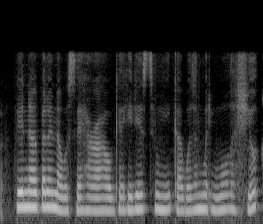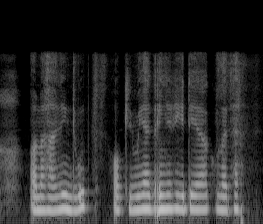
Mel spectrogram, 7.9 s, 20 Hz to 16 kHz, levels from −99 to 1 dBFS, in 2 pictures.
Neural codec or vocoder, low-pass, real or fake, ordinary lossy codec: codec, 16 kHz, 0.5 kbps, FunCodec, trained on LibriTTS, 25 frames a second; 7.2 kHz; fake; none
